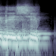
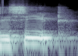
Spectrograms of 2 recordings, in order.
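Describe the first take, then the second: First: "रिसिप्ट" with short i and sounded p; wrong pronunciation of receipt. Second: "रिसीट" with long ee and silent p; correct pronunciation of receipt. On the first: Teacher showing learners what to avoid, mispronounced. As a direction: say "रिसिप्ट" wrongly, ending in "-ipt". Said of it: "ना कि". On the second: Teacher giving learners the right form, correctly pronounced. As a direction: say "रिसीट" cleanly, ending in "-seet". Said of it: "ना कि रिसिप्ट". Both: Shown as a demonstration.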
